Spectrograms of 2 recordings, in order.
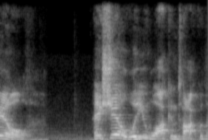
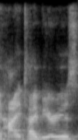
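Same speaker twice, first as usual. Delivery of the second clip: normal talking voice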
